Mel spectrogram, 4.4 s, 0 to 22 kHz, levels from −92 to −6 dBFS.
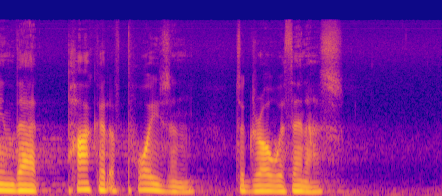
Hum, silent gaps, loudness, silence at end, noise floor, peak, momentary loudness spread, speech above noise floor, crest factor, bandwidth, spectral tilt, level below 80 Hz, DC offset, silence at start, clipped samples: none; none; -21 LUFS; 1 s; -50 dBFS; -2 dBFS; 14 LU; 30 dB; 20 dB; 14.5 kHz; -7 dB/octave; -54 dBFS; under 0.1%; 0 s; under 0.1%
